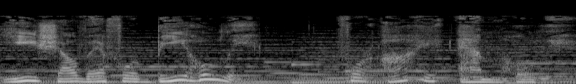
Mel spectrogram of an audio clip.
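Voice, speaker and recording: A man voicing the Lord giving laws in a dramatized scripture reading, solemn and measured. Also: a little high. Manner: slow, measured, solemn recitation. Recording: music playing underneath. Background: music.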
